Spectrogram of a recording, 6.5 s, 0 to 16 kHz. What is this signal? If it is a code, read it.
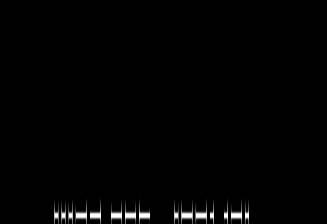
Morse code, heard as a keyed tone, about 17 wpm, 700 Hz. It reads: 3O PR
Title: Winter Field Day Exchanges Encore 17wpm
